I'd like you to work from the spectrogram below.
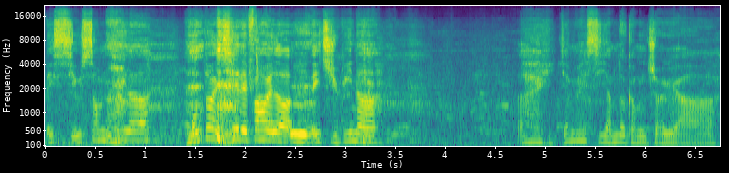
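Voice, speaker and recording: A woman's voice: medium pitch, moderate pace, fairly bright tone, slight background noise, lightly acted. A woman with a Hong Kong Cantonese accent playing an obsessively devoted young male courier in a radio drama. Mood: friendly, solicitous.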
